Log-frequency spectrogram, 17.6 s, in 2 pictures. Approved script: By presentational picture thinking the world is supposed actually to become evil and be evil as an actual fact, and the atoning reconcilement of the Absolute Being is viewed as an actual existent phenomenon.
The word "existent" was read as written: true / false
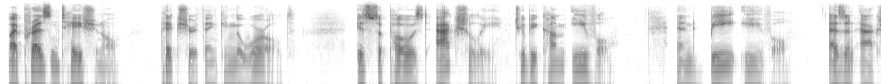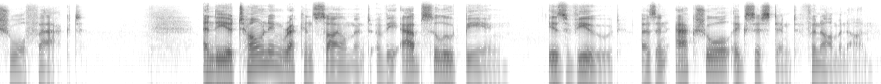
true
